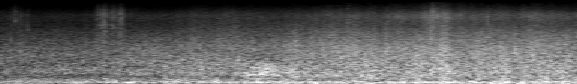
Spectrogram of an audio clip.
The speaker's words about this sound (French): C'est la chute d'eau qui, après la résurgence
